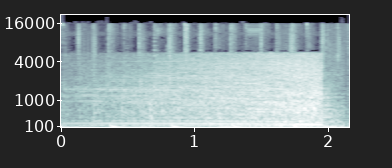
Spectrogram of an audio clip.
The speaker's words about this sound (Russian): От звука мотора мне даже пришлось прикупить наушники на мои уши, потому что это было нереально громко, и даже, можно сказать, этот громкий звук заряжал нас всех энергетикой.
